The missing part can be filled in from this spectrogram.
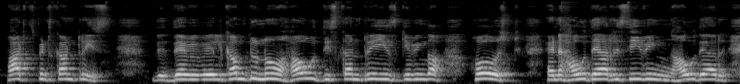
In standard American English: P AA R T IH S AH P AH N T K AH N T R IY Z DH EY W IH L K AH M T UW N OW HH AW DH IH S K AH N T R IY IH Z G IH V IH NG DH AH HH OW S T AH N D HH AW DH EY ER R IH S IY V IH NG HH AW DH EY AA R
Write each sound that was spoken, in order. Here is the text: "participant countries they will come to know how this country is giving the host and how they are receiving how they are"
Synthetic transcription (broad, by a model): P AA R T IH S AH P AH N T K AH N T R IY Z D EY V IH L K AH M T UW N OW HH AW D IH S K AH N T R IY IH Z G IH V IH NG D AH HH OW S T AH N D HH AW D EY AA R IH S IY V IH NG HH AW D EY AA R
